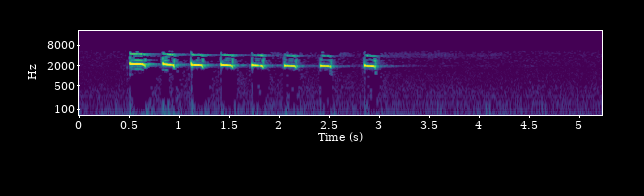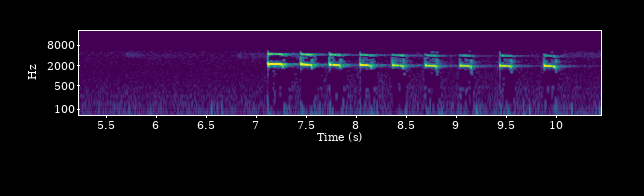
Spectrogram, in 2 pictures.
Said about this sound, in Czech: A následuje pokřik žluny šedé.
